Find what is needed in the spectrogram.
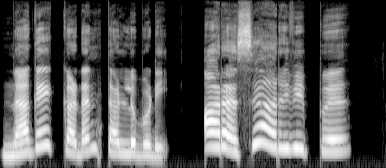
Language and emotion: Tamil, happy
